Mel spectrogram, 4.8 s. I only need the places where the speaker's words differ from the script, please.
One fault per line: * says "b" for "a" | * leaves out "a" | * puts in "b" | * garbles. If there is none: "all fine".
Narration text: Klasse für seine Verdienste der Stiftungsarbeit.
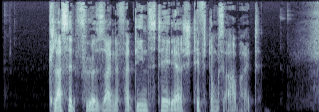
all fine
